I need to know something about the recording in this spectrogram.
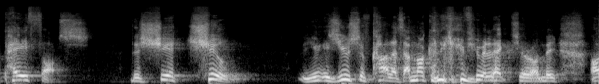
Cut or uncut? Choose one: uncut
